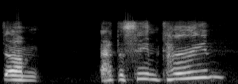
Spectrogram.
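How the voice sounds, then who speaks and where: A man co-hosting a casual fan show with a high, very animated voice. He jokes and exclaims readily, and the recording is dry and close, with no room sound. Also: slow pace, no room sound, dull audio. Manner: exclaiming, joking. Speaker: podcast co-host. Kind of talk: casual chat.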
